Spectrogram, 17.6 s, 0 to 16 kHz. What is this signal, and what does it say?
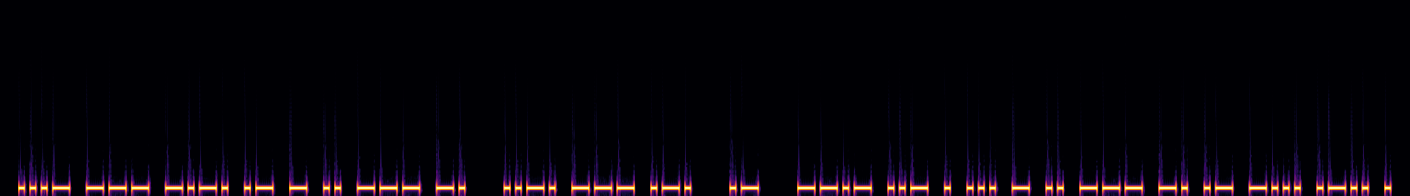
Morse code, heard as a keyed tone, about 17 wpm, 700 Hz. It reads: VOCATION FOR A QUESTIONABLE
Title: Pangram Challenge v2 - 17wpm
